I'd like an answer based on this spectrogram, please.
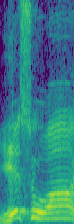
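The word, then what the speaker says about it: ישוע: 원래는 예수와 그래요. 예수와. 원래는 우리나라에서는 예수 그렇게 표현합니다만은 이스라엘 가보면 예수를 그냥 예수라고 말하는요. 예수와 그렇게 얘기합니다. 그 사람들은. 그래서 원래 발음이 예수와예요.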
